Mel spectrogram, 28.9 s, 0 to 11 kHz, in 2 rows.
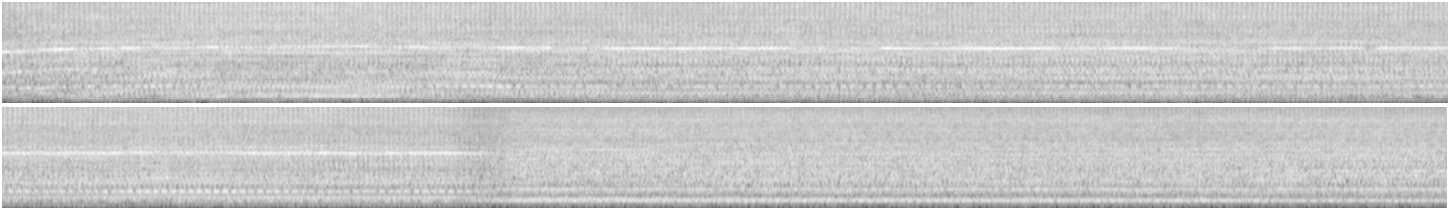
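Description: Freshly rebuilt engine of a 1982 Ford F-150 running steadily at a fast idle to break in its new flat-tappet camshaft. About two-thirds of the way through, its speed steps up and it holds the higher pitch.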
